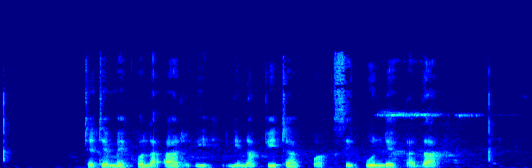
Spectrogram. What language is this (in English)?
Swahili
